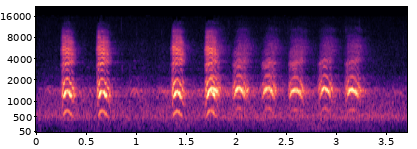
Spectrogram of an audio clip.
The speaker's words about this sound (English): Common ravens and American crows make distinct sounds. Crows make the classic caw-caw sound, like this.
